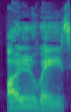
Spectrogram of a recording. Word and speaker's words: always: she always W 그리고 always 발음할 때는 always 이렇게 L 발음 일부러 내려고 하지 마시고요 a 아고 하고 같이 했을 때 특히 L이 리을 받침 음절이 소리가 끝나는 때이 있을 경우에는 L 발음을 잘 안 합니다 그래서 always고을 그냥 무시하고 발음하시면 정확한 발음이 되세요 자 그다음 one day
